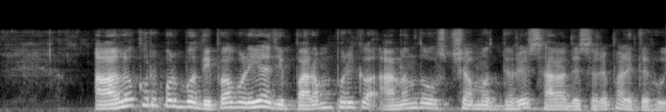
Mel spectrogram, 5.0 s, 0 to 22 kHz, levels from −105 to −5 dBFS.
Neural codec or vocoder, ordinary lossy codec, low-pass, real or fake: codec, 16 kHz, 4.8 kbps, FACodec; none; none; fake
